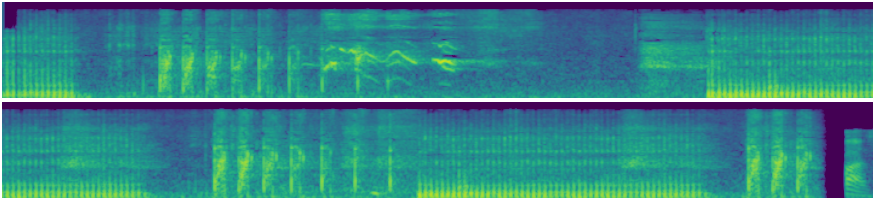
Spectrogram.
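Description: English bulldog snoring loudly in its sleep. Two rounds of a fluttering, rattling breath, each followed by a louder, steady rumble lasting about a second and a half.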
